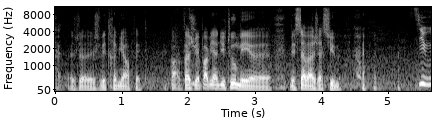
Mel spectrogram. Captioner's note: laughs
